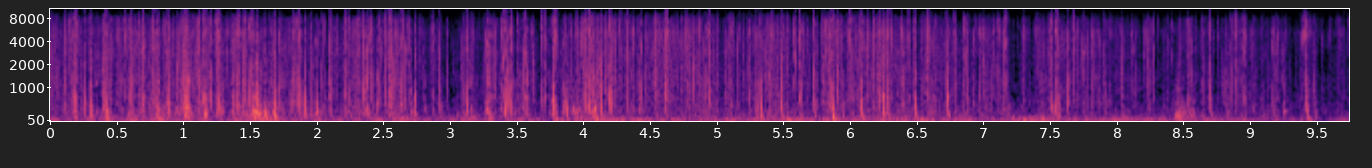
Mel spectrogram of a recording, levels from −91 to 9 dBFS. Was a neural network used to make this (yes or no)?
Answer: no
